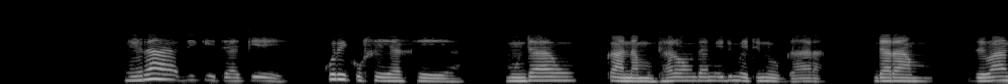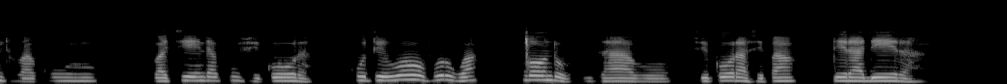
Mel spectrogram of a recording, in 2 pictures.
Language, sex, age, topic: Ndau, female, 36-49, education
